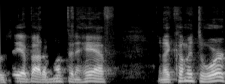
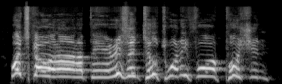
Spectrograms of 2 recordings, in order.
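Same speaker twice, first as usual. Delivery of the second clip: much higher, louder mock shout; retold shout; 5 dB louder than usual. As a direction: bellow up the stairs demanding answers. He's going.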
